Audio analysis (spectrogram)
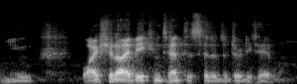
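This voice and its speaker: A man acting as a nosy, teasing former literary agent in a stage play, husky-voiced, with a probing, conversational manner. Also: low voice, fast talker, a bit bright, exaggerated voice. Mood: chatty, curious. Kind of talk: naturalistic stage play dialogue.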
